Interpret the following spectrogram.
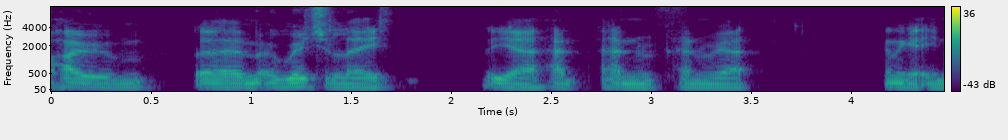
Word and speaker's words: Henriette: We keep wanting to say Henrietta because I know I've got a friend who's a Henrietta and I keep gonna call you Henrietta. I use both.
